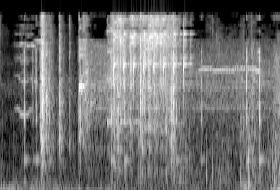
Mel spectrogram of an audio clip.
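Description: A bright chime rings as coins are picked up.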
